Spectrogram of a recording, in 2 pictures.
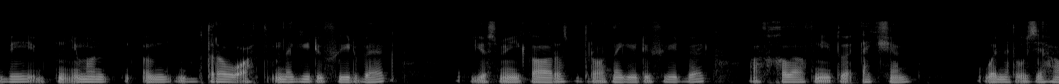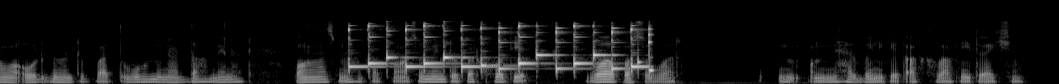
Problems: none marked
